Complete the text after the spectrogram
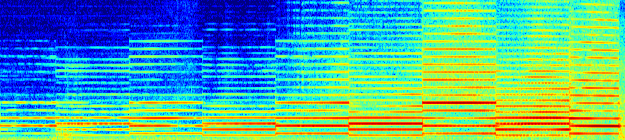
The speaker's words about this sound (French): C'est l'ambulance qui arrive ? Apparemment, c'est l'ambulance. Normalement, je crois, ils doivent arriver maintenant dans quelques minutes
